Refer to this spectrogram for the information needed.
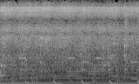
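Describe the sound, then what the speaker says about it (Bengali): Masala for Tangra fish tel jhal sautéing in oil in a pan, a loud, continuous sizzle close up, with a spatula scraping and stirring in a repeating rhythm. "এবার এটা আমি ভালো করে কষিয়ে নেব।"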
